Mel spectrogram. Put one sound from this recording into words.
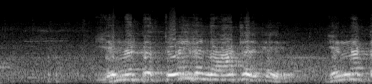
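A young man speaks loudly and with animation through a microphone and loudspeaker, outdoors.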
